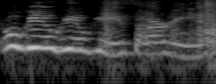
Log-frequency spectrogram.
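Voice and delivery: high, loud mock backing down; flustered apology. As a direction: blurt it as if just told off. Acting out a scolded, hurried apology.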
